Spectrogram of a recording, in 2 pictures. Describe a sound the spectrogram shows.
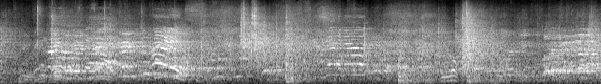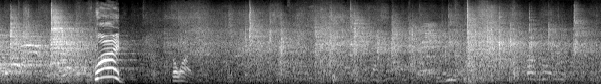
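Spectators shout and cheer in a large echoing rink.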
